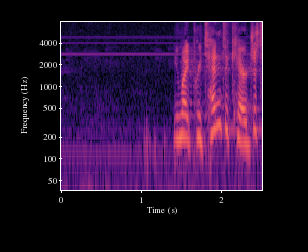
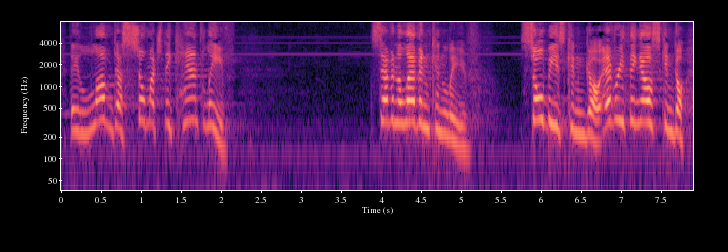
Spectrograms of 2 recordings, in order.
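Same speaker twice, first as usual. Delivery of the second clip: much louder and higher, each name hammered; preaching at full force; 6 semitones higher, 6 dB louder than usual. Real, not acted. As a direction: rise to a preaching shout for the church. Preacher builds to climax.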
